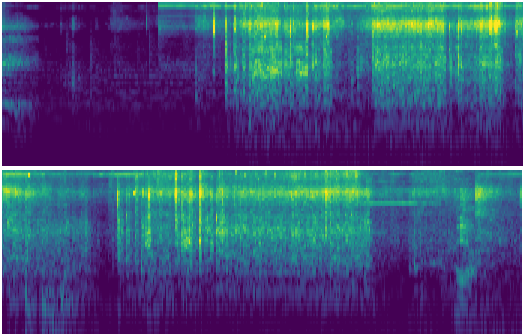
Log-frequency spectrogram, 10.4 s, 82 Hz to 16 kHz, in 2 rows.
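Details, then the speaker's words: Epson L210 EcoTank printer, which blinked all lights and would not copy, printing a page: steady rhythmic whirring and clicking as the print head sweeps and paper feeds; printing works normally. "então agora eu vou colocar aqui para imprimir para você ver que ela atende tranquilamente é fazendo a impressão"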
